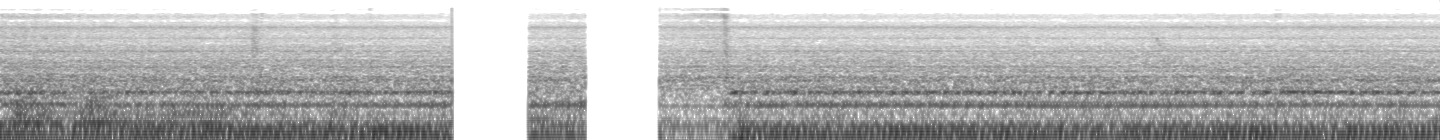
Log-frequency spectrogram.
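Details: Cold start with a home-welded straight test pipe in place of a broken electric exhaust cutout: a loud, coarse low drone at idle with steady pulses and some revving, raspy and unmuffled; the owner says it still sounds like crap.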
